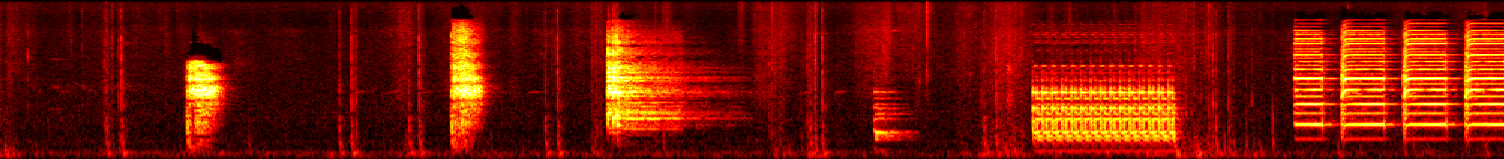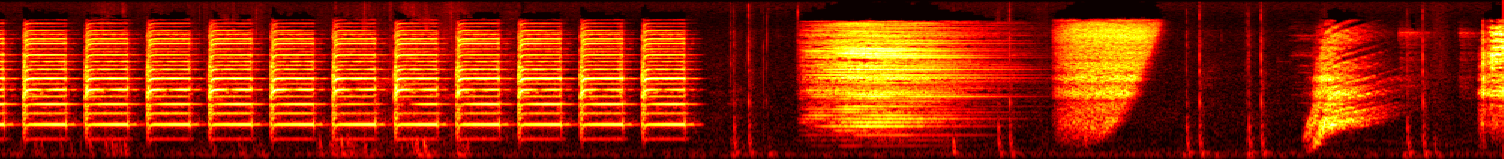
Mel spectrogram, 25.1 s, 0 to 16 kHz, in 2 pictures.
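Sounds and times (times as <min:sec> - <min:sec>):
pulsing electronic ringtone: 0:10.8 - 0:18.4.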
